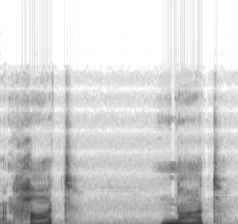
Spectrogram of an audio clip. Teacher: when the O is pronounced as an aah your mouth opens vertically and the sound you produce is long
